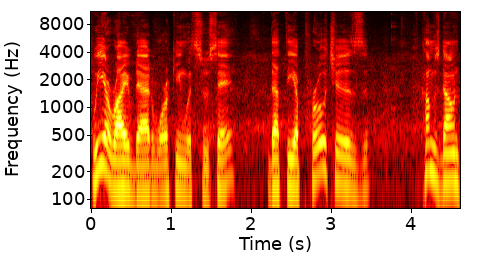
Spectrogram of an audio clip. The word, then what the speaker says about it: SUSE: Talk to me about the relationship with SUSE and how that plays into it for you.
